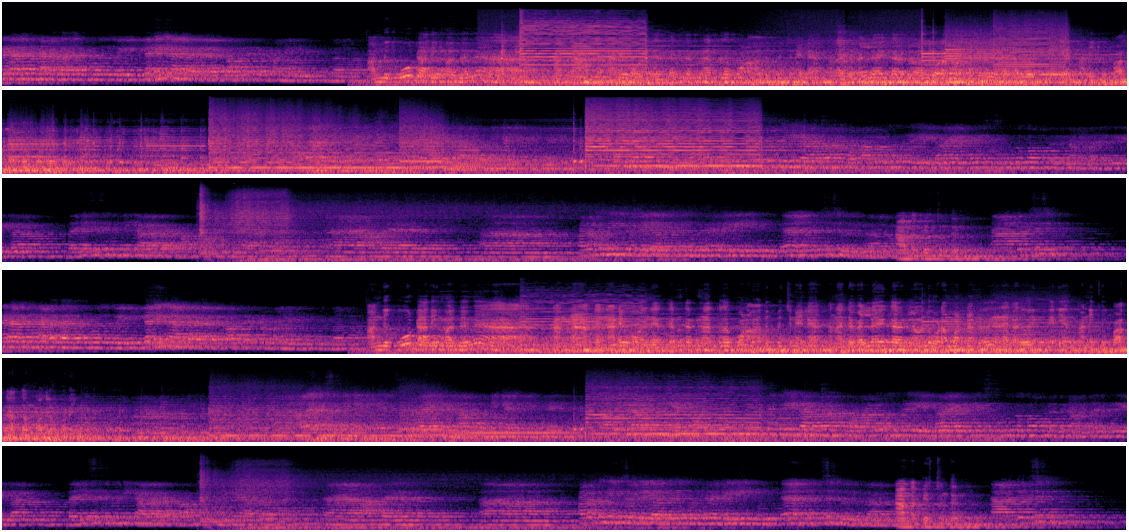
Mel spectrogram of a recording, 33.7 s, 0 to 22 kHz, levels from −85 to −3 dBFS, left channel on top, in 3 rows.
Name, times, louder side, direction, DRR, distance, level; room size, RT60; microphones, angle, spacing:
voice 1, 0.0-3.5 8.8-9.1 11.4-11.9 12.5-13.5 13.9-16.8 17.2-22.8 23.1-25.3 25.7-26.7 27.3-31.4 32.4-32.9, right 1 dB, 35° right, -6 dB, 6.3 m, -36 dB
sound 1, 3.5-21.3, equal, 15° right, 3.1 m, -35 dB
voice 2, 3.7-12.1 31.4-32.3, right 2 dB, 75° right, 1 dB, 3.4 m, -29 dB
sound 2, 4.8-20.0, left 4 dB, 80° left, 1.2 m, -34 dB
Car / Engine starting / Idling, 24.4-30.3, left 2 dB, 35° left, 2.3 m, -45 dB
24.5 x 23.5 x 6.3 m, 2.5 s
head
